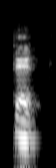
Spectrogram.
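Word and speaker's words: טית: O Shet, a veces se pronuncia como Shi en vez de T, perdón, es Tet, es una T sólida, es Tet, solamente.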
